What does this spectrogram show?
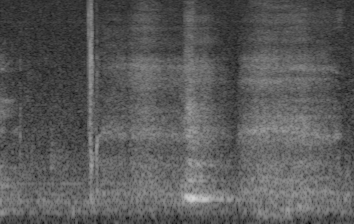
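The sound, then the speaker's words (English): A single sneeze, a sharp burst followed by a short breathy release, faint, with no talking around it. “God bless you.”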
